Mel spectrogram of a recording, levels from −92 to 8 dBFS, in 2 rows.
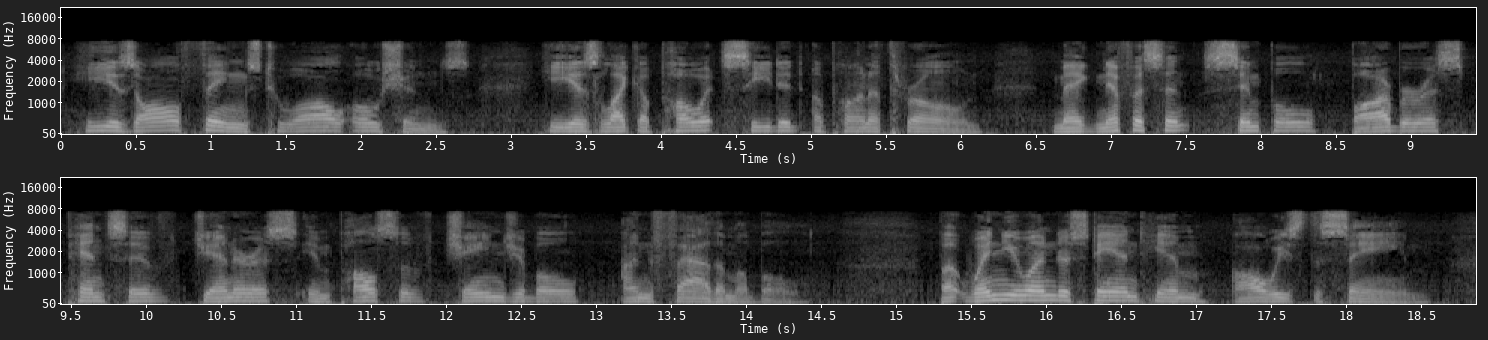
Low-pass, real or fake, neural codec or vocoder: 7.2 kHz; real; none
